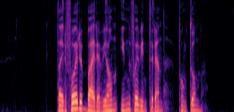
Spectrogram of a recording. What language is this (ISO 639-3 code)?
nor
